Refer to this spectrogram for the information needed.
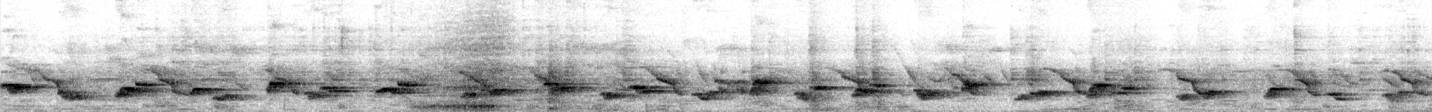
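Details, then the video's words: Sooty-headed bulbul's vigorous long ngropel song, used to stimulate singing in other birds: quick repeated bubbly phrases, slurred up and down, with a brief burst of lower noise early on. "Burung Trucukan Gacor Untuk Memancing Bunyi Dan Masteran"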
